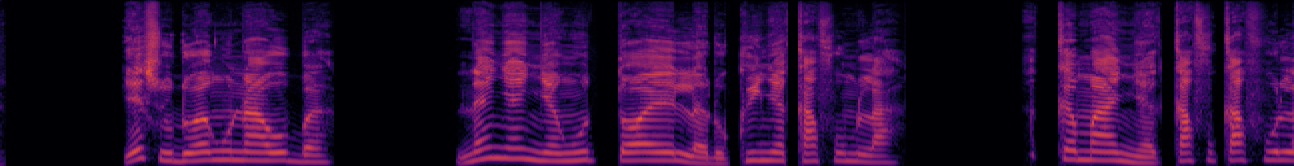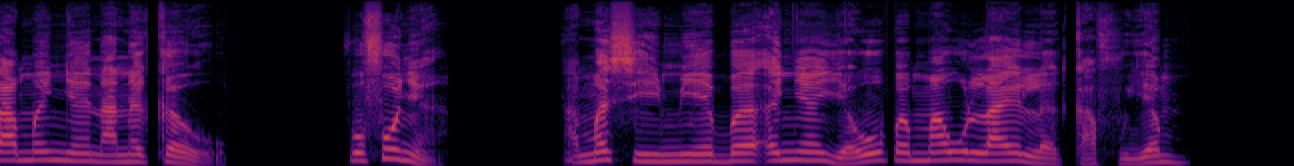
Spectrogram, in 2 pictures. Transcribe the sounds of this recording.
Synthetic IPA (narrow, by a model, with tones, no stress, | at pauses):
je˦su˨ɖo˨˦ɛ˦ŋũ˦nã˦wo˦bɛ˦ | nɛ̃˦ɲɛ̃˦ɲɛ̃˨ŋũ˦t̪ɔ˦ɛ˦lɛ˨ɖo˨ku˦i˦ɲɛ̃˦ka˦fu˦mla˦ | ɛ˦kɛ˦mã˦ɲɛ̃˨ka˦fu˦ka˦fu˦la˦mɛ̃˦ɲɛ̃˦nã˨nɛ̃˦kɛ˦o̰˨ | fo˨fo˦ɲɛ̰̃˨ | a˨mɛ̃˨si˨mĩ˨ɛ˨bɛ˦ʔɛ˦ɲɛ̃˦jɛ˨wo˦ɸɛ˦mã˦wu˦la˦ɛ˦lɛ˨ka˨fu˨jɛ˦m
